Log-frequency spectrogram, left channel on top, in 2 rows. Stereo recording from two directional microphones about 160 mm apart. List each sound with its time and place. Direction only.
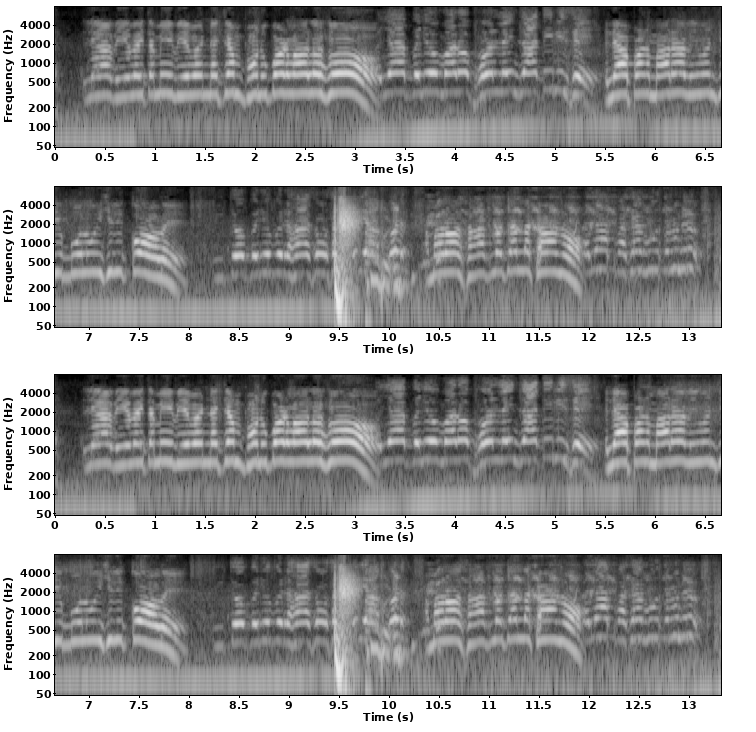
0.3 s speech: 30° right (ahead or behind); by 2.7 s 60° right (ahead or behind)
3.3 s whip: centre (ahead or behind)
5.5 s speech: 90° right; by 7.9 s 65° right (ahead or behind)
8.4 s whip: centre (ahead or behind)
10.6 s speech: 50° right (ahead or behind)
10.9 s whip: centre (ahead or behind)
11.3 s speech: 40° right (ahead or behind)
11.9 s whip: centre (ahead or behind)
